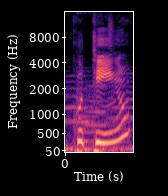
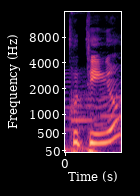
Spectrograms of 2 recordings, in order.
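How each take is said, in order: No difference in how they are said.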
